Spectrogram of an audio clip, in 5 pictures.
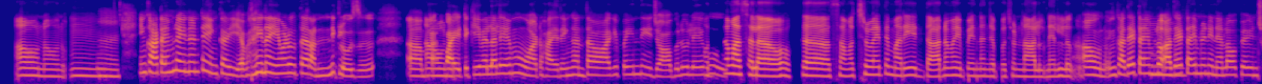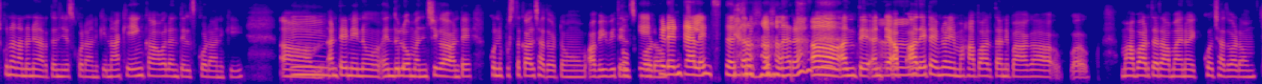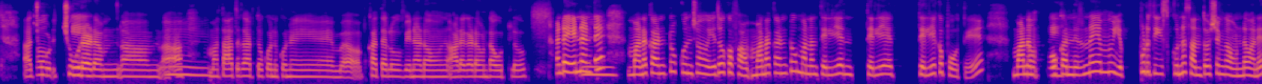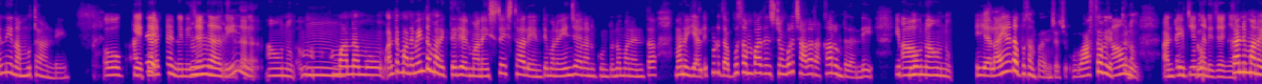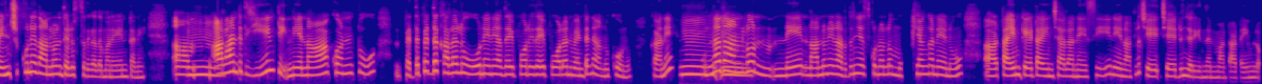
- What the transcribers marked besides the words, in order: in English: "టైమ్‌లో"; chuckle; in English: "క్లోజ్"; in English: "హైరింగ్"; in English: "టైమ్‌లో"; in English: "టైమ్‌లో"; in English: "హిడెన్ టాలెంట్స్‌తో"; giggle; in English: "టైమ్‌లో"; sniff; in English: "కరెక్ట్"; in English: "టైమ్"; in English: "టైమ్‌లో"
- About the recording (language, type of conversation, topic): Telugu, podcast, స్నేహితులు, కుటుంబంతో కలిసి ఉండటం మీ మానసిక ఆరోగ్యానికి ఎలా సహాయపడుతుంది?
